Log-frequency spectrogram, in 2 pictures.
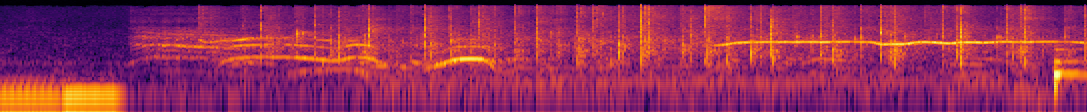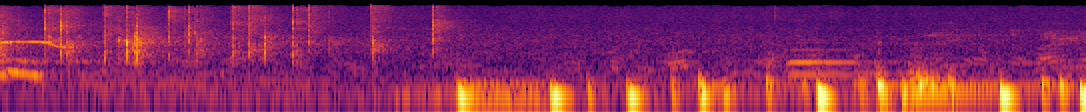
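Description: A live rock band's closing chord cuts off just after the start, followed by scattered clapping, whoops and one long whistle from a small audience. Near the end, short low notes start up again from the band's instruments.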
